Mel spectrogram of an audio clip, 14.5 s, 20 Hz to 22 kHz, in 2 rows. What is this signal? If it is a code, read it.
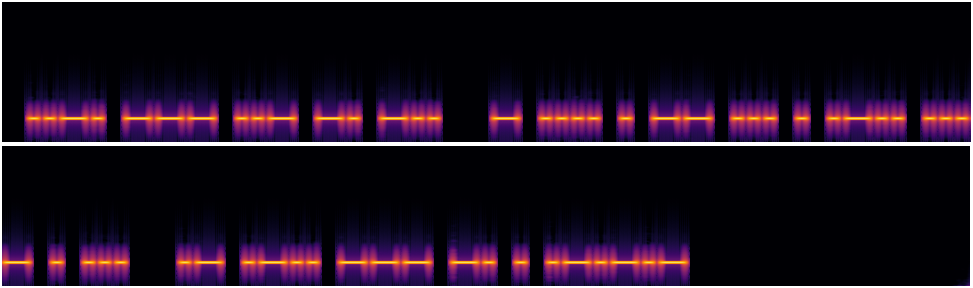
Morse code, heard as a keyed tone, about 21 wpm, 700 Hz. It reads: FOUND THEMSELVES ALONE.
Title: Sentences from Top 1000 Words - Review Part 5 - 20wpm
